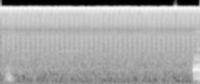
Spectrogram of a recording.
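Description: Steady hiss with a faint low hum, even and unbroken, with no other sound in it.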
